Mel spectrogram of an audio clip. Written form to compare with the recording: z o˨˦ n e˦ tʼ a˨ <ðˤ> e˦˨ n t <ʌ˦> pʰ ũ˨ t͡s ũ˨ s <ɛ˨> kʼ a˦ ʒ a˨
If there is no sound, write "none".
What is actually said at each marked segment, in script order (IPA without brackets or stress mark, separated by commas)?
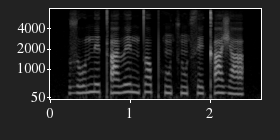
ð, ʌ˦, e˨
